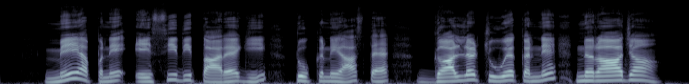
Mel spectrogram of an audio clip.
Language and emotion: Dogri, angry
